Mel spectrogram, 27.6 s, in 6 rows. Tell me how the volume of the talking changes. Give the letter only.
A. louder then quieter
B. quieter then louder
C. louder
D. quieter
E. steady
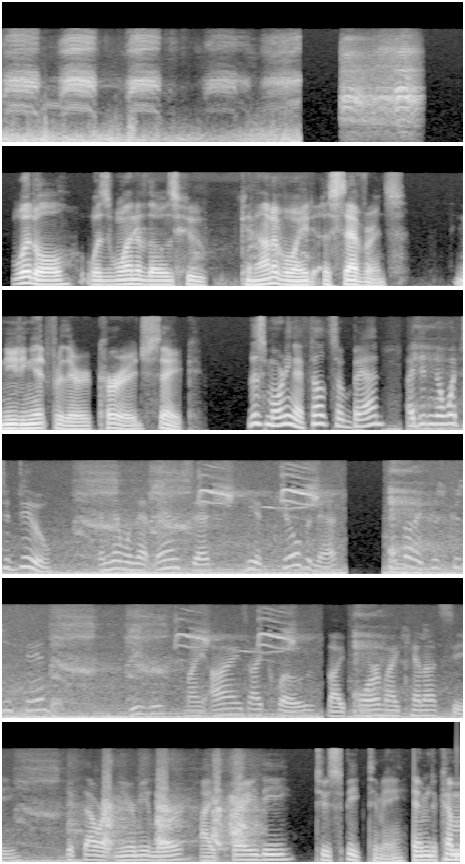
B.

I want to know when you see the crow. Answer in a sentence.
The crow can be heard from 0.0 to 4.2 s and from 13.1 to 23.9 s.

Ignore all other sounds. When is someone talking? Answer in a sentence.
You can hear the talking from 4.8 to 27.5 s.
